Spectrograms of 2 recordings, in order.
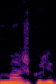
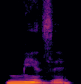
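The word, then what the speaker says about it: mesi: ঠিক একইভাবে মেজির ওখানে আমরা বলবো মেজি, আমরা বলবো না মেসি।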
